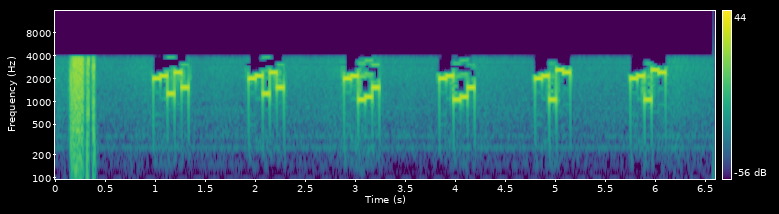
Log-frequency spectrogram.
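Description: Five-tone selective call (ZVEI), heard as quick runs of five tones, tones of about 70 ms. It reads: 89305 89305 89125 89125 89110 89110
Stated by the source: ZVEI five-tone selective call received on SDR.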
